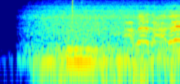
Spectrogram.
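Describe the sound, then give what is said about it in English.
Cars drive one after another into the parking lot of an upscale shopping center in central Beirut. A steady engine hum builds as vehicles roll in, and voices can be heard in the background. “Car after car enters the parking lot of an upscale shopping center in central Beirut.”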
